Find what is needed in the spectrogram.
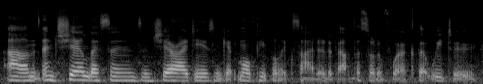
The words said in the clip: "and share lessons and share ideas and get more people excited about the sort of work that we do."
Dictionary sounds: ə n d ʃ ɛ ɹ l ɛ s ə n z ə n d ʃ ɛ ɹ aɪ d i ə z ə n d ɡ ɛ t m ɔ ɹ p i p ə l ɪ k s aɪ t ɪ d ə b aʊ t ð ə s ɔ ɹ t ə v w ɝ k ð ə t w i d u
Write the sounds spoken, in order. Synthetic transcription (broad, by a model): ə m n ʃ ɛ ɹ l ɛ s ə n z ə n ʃ ɛ ɹ aɪ d i ə z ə n ɡ ɛ t m ɔ ɹ p i p l ɪ k s aɪ t ɪ d ə b aʊ t ð ə s ɔ ɹ t ə v w ɝ k ð ə t w i d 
